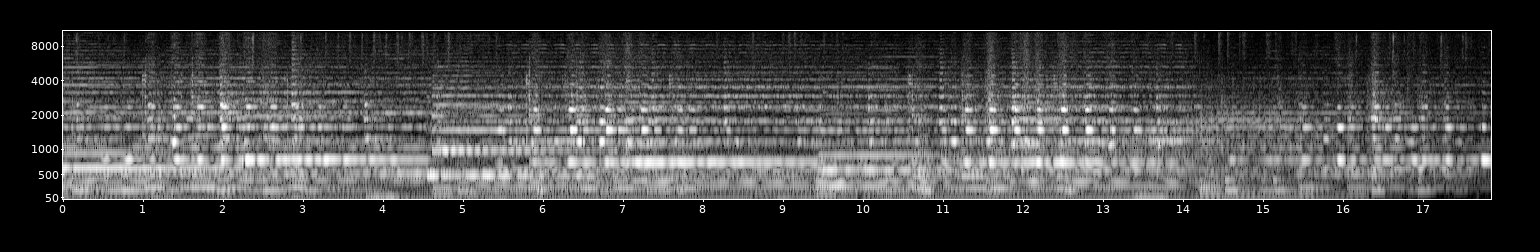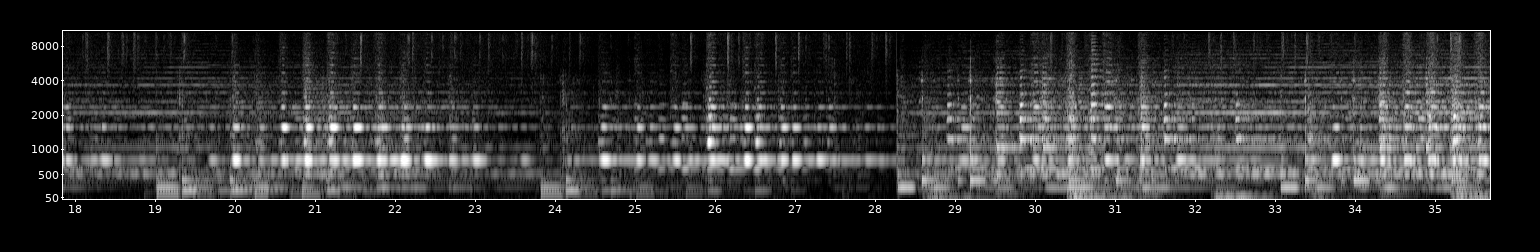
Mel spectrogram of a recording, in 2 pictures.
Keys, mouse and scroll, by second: 18.4 ctrl+t, 19.7 ctrl+t, 19.9 alt+shift+click, 25.8 Return, 32.1 double click.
